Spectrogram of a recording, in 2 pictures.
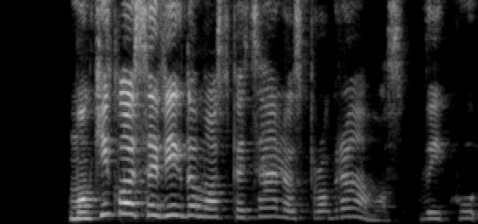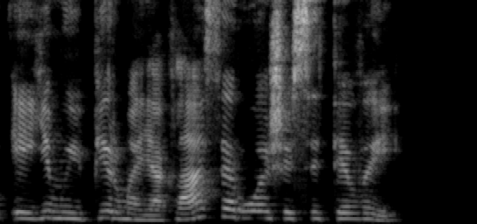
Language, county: Lithuanian, Šiauliai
